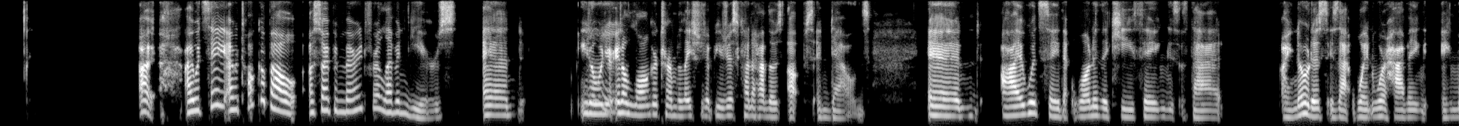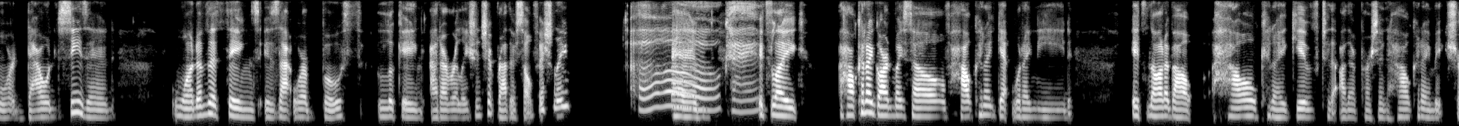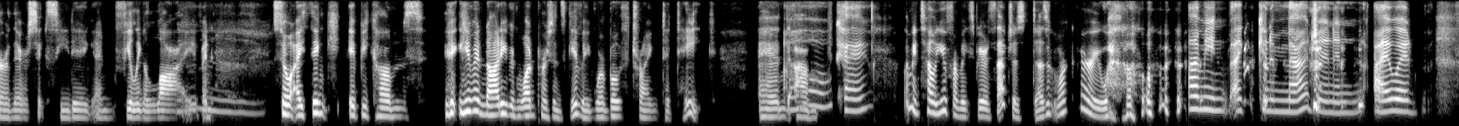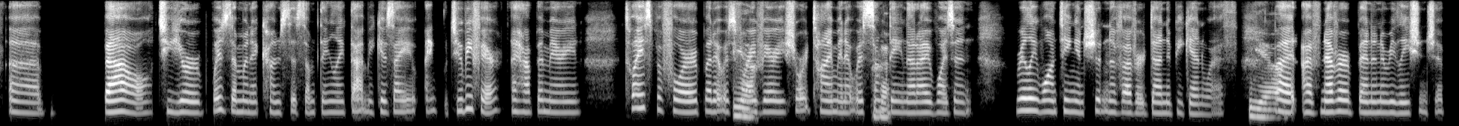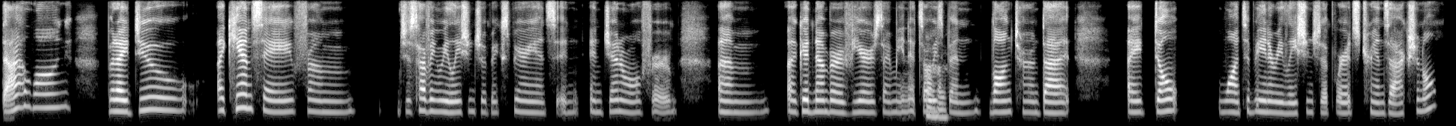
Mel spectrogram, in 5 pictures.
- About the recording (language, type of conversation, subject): English, unstructured, How can I spot and address giving-versus-taking in my close relationships?
- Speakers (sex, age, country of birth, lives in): female, 40-44, United States, United States; female, 45-49, United States, United States
- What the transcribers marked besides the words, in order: tapping; sigh; drawn out: "Oh"; drawn out: "Mm"; laughing while speaking: "e even"; laughing while speaking: "well"; laugh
